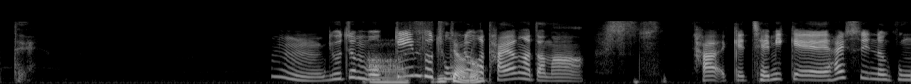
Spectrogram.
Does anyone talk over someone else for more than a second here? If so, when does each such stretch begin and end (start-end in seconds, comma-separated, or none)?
3.6-4.8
